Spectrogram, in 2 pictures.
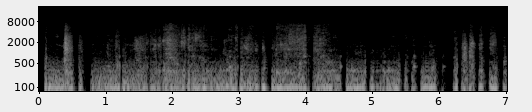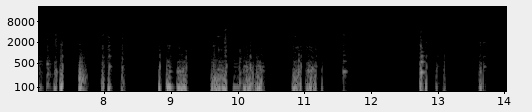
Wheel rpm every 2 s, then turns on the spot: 0, 0, 0, 0, 0, 0, 0.
none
